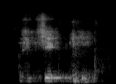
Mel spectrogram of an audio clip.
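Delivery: choked-up, tearful, whispered voice.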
